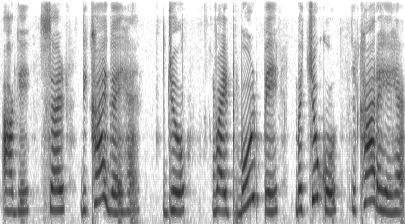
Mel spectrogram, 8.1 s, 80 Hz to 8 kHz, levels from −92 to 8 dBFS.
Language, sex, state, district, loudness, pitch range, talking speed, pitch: Hindi, female, Himachal Pradesh, Shimla, -16 LUFS, 250-315 Hz, 105 wpm, 260 Hz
